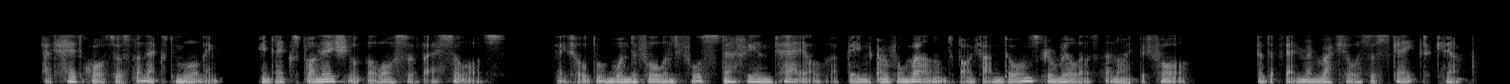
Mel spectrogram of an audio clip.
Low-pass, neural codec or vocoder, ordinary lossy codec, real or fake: 7.2 kHz; codec, 16 kHz, 1 kbps, FunCodec, trained on Chinese and English, 50 frames a second; AAC, 16 kbps; fake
